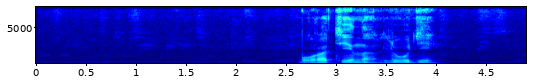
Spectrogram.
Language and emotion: Russian, neutral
